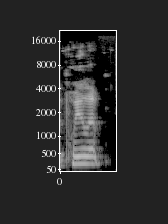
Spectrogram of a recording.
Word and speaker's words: Puyallup: Puyallup Fairground.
